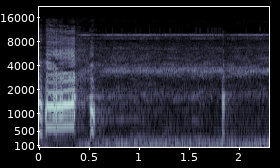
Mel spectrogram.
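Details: Red junglefowl hen letting out one loud, harsh, drawn-out squawk, followed by two separate short clucks, with a faint steady background hiss.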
